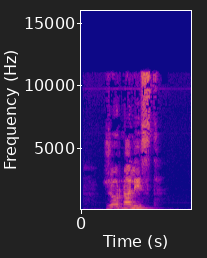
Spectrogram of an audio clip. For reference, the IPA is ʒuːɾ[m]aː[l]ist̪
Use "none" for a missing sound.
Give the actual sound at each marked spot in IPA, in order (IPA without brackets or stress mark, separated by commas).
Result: n, l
